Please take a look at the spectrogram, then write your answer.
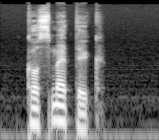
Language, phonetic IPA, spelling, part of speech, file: Polish, [kɔsˈmɛtɨk], kosmetyk, noun, Pl-kosmetyk.ogg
